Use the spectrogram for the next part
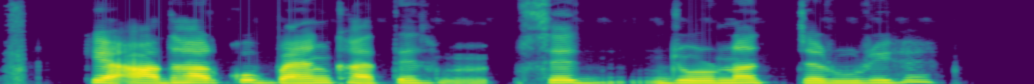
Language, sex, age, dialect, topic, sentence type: Hindi, female, 18-24, Awadhi Bundeli, banking, question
